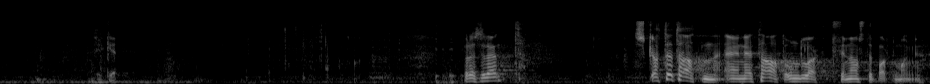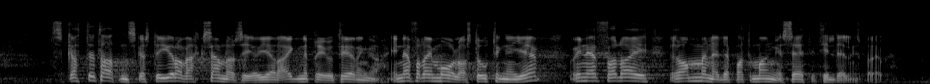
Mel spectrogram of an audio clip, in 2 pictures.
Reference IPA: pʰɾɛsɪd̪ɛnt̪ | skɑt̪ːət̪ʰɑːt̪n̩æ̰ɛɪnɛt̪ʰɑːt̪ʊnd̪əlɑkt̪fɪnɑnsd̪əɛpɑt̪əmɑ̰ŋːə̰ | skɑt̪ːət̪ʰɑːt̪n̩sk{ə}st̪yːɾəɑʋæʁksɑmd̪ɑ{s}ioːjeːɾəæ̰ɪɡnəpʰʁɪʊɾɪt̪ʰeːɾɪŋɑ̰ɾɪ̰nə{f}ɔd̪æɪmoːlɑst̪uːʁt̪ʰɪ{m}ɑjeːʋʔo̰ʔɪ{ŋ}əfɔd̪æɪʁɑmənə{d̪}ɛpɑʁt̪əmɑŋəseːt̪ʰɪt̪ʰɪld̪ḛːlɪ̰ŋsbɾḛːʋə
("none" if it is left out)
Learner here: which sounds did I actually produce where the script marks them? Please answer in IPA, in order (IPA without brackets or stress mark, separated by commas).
ɑ, s, f, ŋ, n, d̪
